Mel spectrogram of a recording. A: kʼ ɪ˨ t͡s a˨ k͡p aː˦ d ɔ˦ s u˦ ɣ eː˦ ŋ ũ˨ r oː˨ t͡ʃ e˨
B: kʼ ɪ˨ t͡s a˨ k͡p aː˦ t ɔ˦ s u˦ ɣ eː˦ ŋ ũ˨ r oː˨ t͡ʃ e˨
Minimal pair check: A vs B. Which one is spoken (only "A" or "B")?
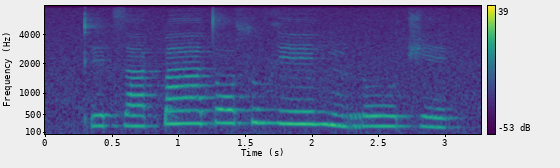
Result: B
